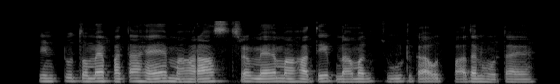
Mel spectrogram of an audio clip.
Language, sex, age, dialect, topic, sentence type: Hindi, male, 18-24, Kanauji Braj Bhasha, agriculture, statement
